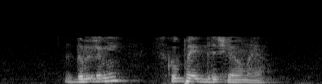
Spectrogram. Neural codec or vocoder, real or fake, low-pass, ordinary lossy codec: codec, 24 kHz, 1 kbps, SNAC; fake; 3.6 kHz; MP3, 16 kbps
